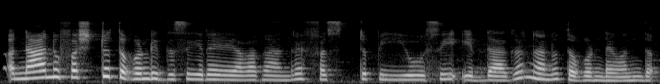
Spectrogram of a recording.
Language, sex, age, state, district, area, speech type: Kannada, female, 60+, Karnataka, Bangalore Urban, urban, spontaneous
